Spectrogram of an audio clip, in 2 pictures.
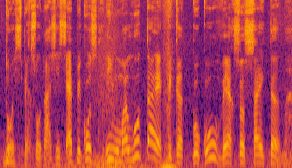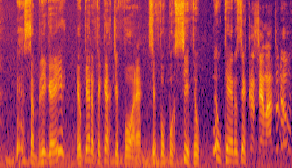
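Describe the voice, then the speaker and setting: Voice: mid-range voice, very animated, unhurried, background noise. An actor voicing a brash, mocking young male anime hothead in a parody debate, taunting and exclamatory. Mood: mocking, dramatic.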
